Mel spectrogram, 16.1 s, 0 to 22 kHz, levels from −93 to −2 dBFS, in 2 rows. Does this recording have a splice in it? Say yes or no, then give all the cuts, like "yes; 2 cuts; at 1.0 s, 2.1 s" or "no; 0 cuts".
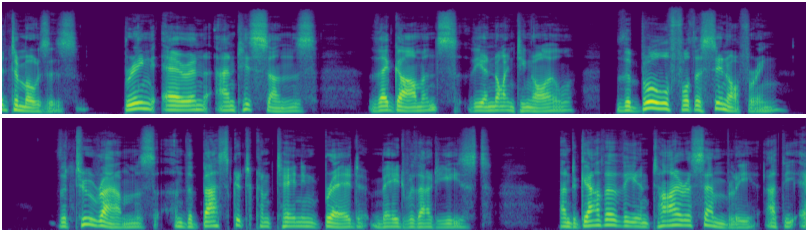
no; 0 cuts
